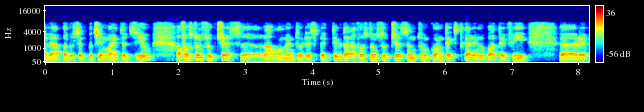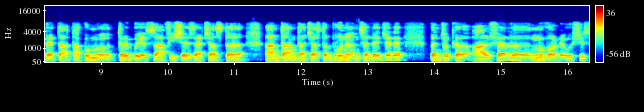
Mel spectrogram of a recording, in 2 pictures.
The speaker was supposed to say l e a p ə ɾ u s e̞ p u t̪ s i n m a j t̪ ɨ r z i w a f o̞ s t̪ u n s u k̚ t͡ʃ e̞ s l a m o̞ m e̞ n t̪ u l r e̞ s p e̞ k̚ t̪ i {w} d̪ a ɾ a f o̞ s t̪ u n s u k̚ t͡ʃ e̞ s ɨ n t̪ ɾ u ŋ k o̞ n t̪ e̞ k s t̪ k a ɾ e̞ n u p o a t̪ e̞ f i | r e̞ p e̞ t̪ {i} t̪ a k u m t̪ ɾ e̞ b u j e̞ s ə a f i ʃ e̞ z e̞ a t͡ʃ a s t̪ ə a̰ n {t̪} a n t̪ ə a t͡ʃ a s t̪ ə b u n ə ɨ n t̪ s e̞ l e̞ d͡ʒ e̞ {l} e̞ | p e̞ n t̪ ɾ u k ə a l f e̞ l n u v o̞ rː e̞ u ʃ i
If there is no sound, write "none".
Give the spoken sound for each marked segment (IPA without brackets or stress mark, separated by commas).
v, a, t̪, ɾ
